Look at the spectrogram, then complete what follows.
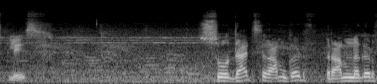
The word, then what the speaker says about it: Ramnagar: so that's Ram good ramnagar Fort sorry I keep pronouncing it ramard again and again and that's the small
